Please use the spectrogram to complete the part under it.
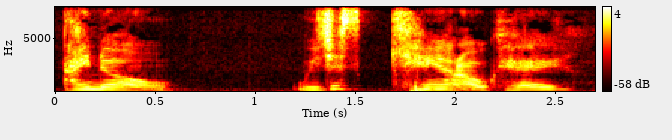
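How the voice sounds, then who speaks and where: Woman reading a defiant, earnest teenage boy, raised pitch. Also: expressive, slow pace, warm tone. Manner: earnest, protesting. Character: Gil, defiant, loyal, pleading sixteen-year-old orphan boy. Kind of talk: scripted scene table read.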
